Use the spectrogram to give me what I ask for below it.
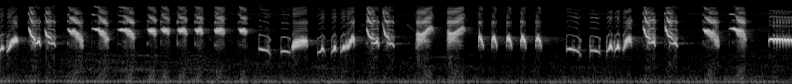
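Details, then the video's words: An orange-headed thrush sings a fast, unbroken run of high, bright, varied whistled and chattering phrases, notes tumbling without pause; used as a lure song to prompt lazy male orange-headed thrushes to answer. "suara Anis merah untuk pancingan"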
